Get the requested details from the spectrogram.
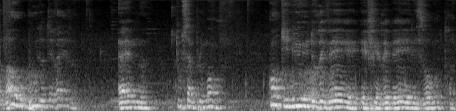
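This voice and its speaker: A man recites poetry slowly and lyrically, his voice dark and mellow, leaning into long dramatic pauses. He is heard from a distance in a large, echoing hall. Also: a little high, muffled recording, slight background noise. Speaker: poet. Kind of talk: poetry recitation with spoken story. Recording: echoey hall from far off.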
